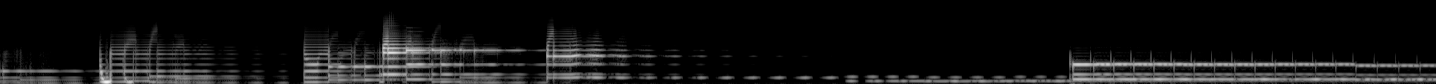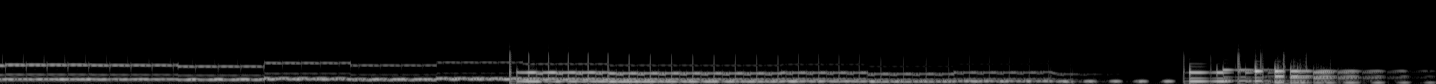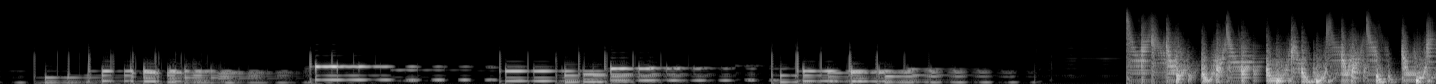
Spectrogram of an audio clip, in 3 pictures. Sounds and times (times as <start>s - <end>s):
Music: 0.0s - 43.0s.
